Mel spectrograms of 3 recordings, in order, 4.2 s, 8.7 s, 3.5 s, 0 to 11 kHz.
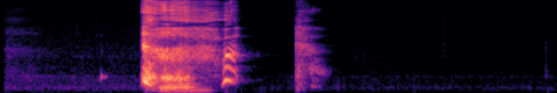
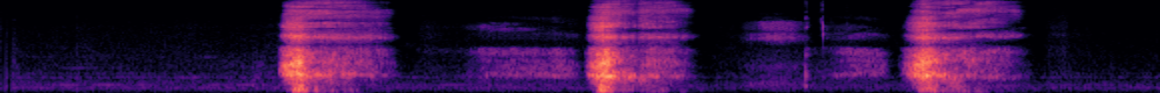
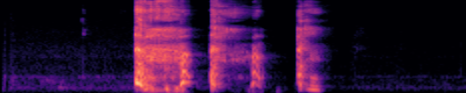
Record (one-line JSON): {"cough_length": "4.2 s", "cough_amplitude": 31741, "cough_signal_mean_std_ratio": 0.27, "exhalation_length": "8.7 s", "exhalation_amplitude": 19316, "exhalation_signal_mean_std_ratio": 0.27, "three_cough_length": "3.5 s", "three_cough_amplitude": 29847, "three_cough_signal_mean_std_ratio": 0.3, "survey_phase": "beta (2021-08-13 to 2022-03-07)", "age": "18-44", "gender": "Female", "wearing_mask": "No", "symptom_cough_any": true, "symptom_runny_or_blocked_nose": true, "symptom_sore_throat": true, "symptom_diarrhoea": true, "symptom_other": true, "smoker_status": "Never smoked", "respiratory_condition_asthma": false, "respiratory_condition_other": false, "recruitment_source": "Test and Trace", "submission_delay": "1 day", "covid_test_result": "Positive", "covid_test_method": "LFT"}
